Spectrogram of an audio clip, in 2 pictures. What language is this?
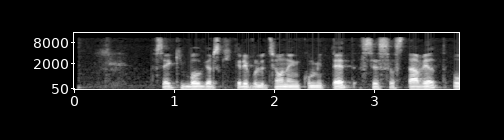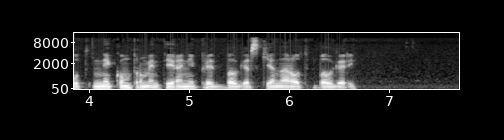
Bulgarian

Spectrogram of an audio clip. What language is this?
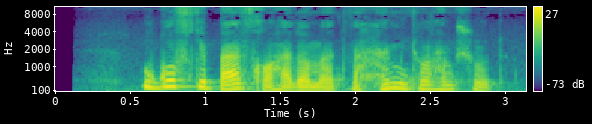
Persian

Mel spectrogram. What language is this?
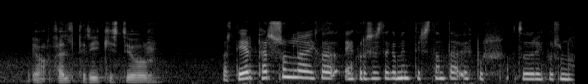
Icelandic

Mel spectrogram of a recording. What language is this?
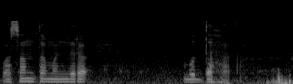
Sanskrit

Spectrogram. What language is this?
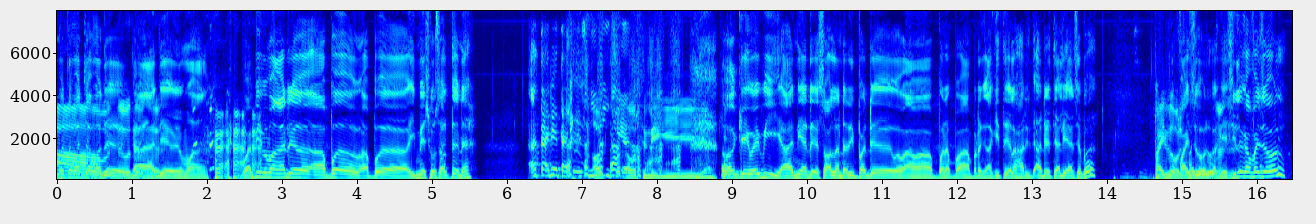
Malay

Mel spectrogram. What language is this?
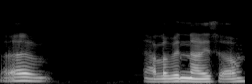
Santali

